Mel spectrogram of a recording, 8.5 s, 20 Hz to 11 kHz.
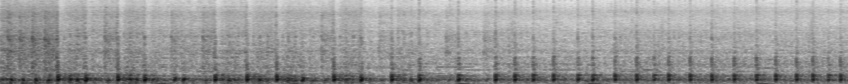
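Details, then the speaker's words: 220cc engine in a mini Jeep with a custom small turbo and Turbo Smart oil restrictor, first start: rough uneven running with sharp pops and spits as engine oil is forced into the turbo and leaks out. "Shit. Oil is leaking. Jesus Christ. Stop spitting out of here, man. Please run. The fuck is it making that noise for?"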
